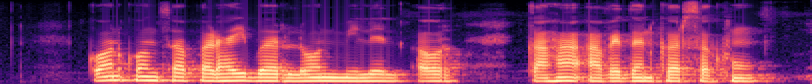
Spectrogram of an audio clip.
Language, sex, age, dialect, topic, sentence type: Chhattisgarhi, male, 46-50, Northern/Bhandar, banking, question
